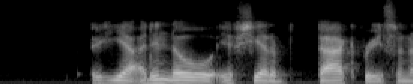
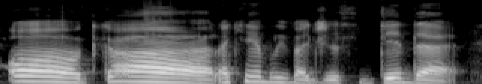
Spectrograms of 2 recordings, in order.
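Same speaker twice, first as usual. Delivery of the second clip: louder, higher groan of disbelief; mortified; 5 semitones higher, 10 dB louder, slower than usual. Retold or imitated. After hugging the wrong sister, loud mortified outburst. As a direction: cry out in embarrassment. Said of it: "So I'm like".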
